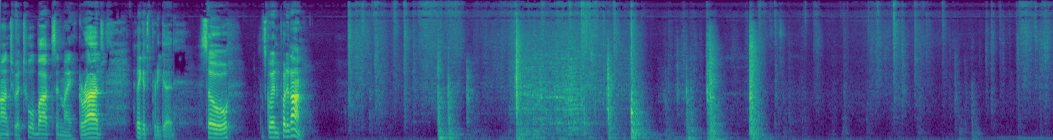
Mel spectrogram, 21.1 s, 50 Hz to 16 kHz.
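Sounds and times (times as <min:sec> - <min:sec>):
wooden lid scraping slide: 0:10.3 - 0:12.4.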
